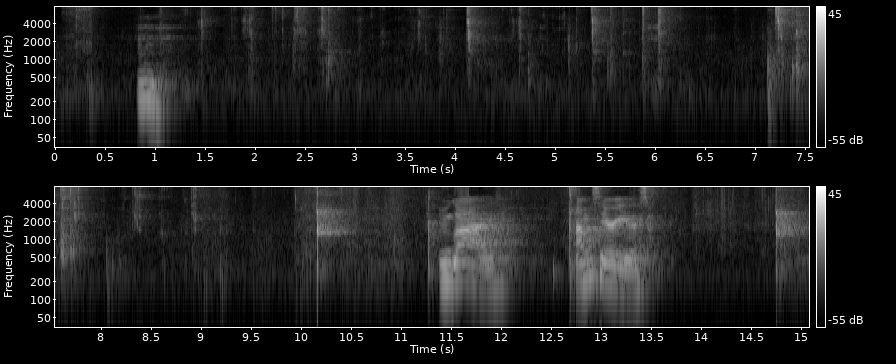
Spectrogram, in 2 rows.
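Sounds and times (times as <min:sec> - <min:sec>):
chewing noodles with wet mouth clicks: 0:01.4 - 0:09.0.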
